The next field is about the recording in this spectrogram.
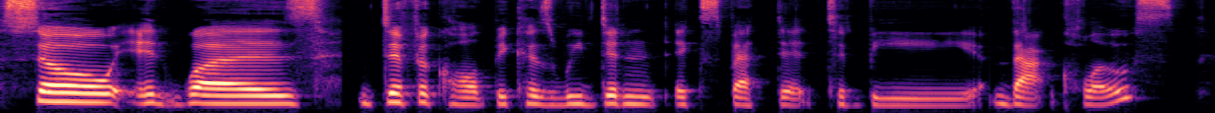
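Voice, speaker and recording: On a very clean recording with a silent background, a woman with an American accent speaks very slowly at a medium pitch with ordinary pitch variation. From Southern California, suburbs of Los Angeles. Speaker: content creator and former TV news reporter. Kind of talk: casual interview chat.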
